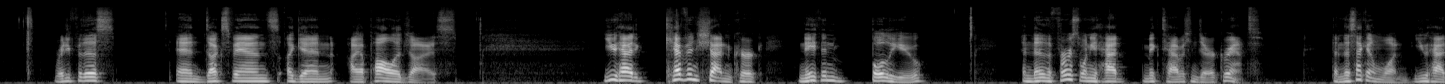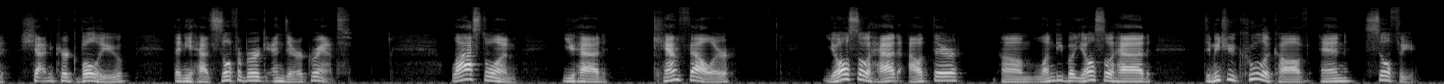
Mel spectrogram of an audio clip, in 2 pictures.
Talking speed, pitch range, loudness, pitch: 130 wpm, 105-165 Hz, -20 LUFS, 135 Hz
